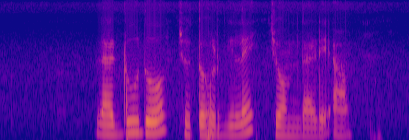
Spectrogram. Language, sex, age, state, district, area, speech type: Santali, female, 18-30, West Bengal, Bankura, rural, spontaneous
